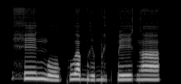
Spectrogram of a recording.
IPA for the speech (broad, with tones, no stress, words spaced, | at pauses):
heː˦ŋoː˨kʷa˦ bɪ˨˦bi˨k͡peː˦ ɡã˦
